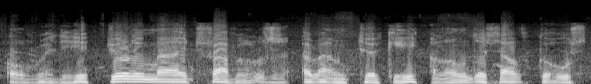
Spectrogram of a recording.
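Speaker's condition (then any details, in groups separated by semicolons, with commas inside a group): Motor neuron disease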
